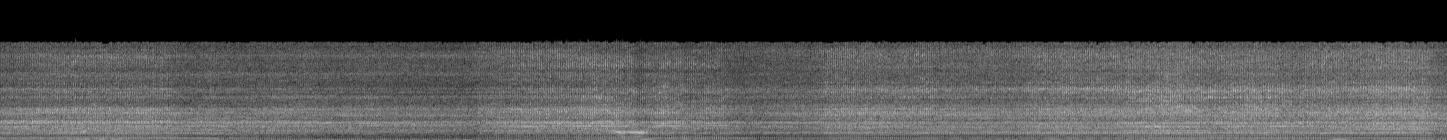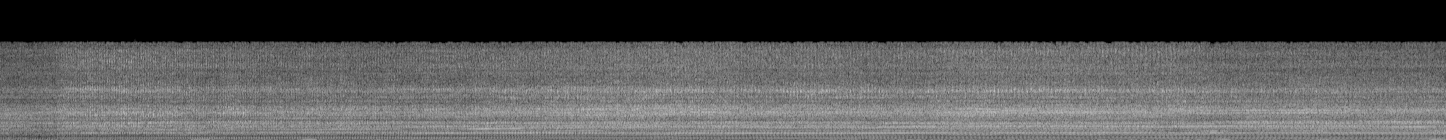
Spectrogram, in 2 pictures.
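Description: Ohvale mini GP bike's engine under racing load, heard on board: the engine note dips twice, around six and fourteen seconds in, then climbs slowly through the rest as the bike accelerates.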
